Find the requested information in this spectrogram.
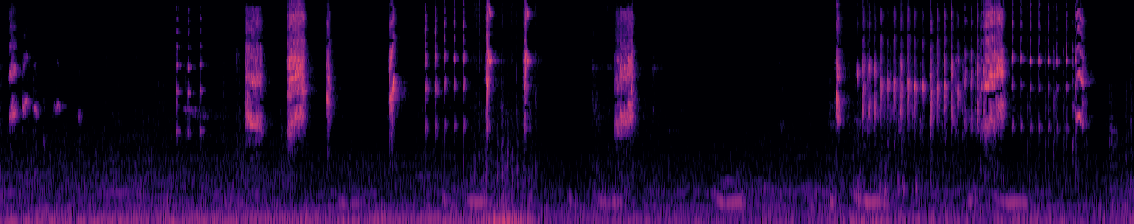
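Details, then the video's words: Captive lovebirds of several mutations, kept for breeding, calling indoors: harsh high chirps and rapid stuttering trills in bursts, some long screechy notes, with a low room hum beneath. "Lovebirds singing lovebird talking"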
